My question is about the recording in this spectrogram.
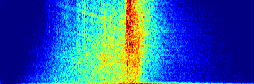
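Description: A transition whoosh swells from a low rumble to a loud, airy peak near the middle, then fades smoothly away, alone with no voices.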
